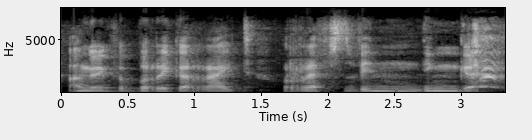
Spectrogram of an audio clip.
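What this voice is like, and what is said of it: Put-on Aberdeen Scottish accent. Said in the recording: “Why are you speaking with an Aberdeen accent?”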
